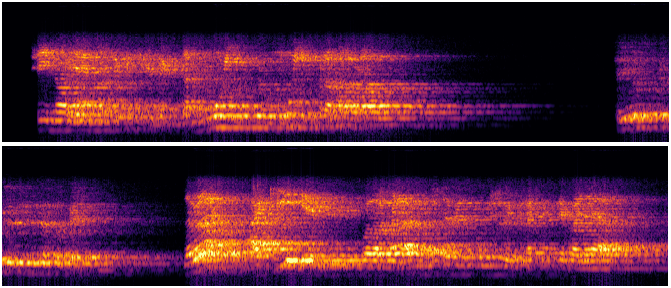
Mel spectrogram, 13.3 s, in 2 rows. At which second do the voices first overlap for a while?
none

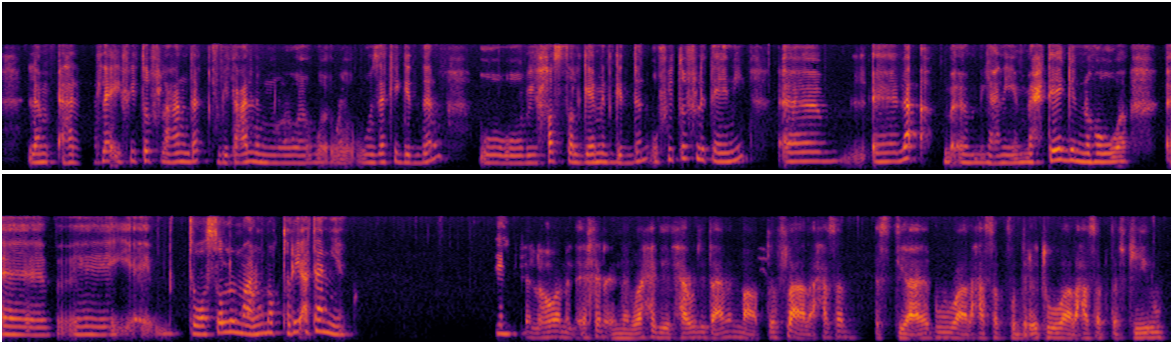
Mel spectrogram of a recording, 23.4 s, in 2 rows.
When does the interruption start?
none

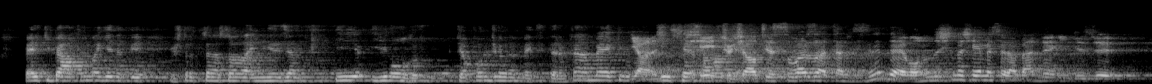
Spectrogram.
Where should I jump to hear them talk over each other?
6 s

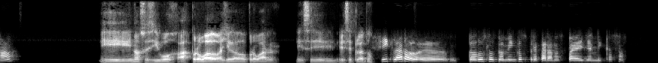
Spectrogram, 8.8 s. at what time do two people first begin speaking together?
none

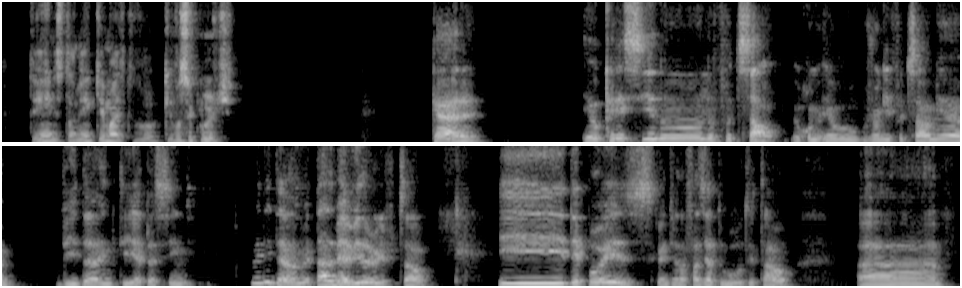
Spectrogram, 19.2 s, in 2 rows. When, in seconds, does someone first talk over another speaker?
none

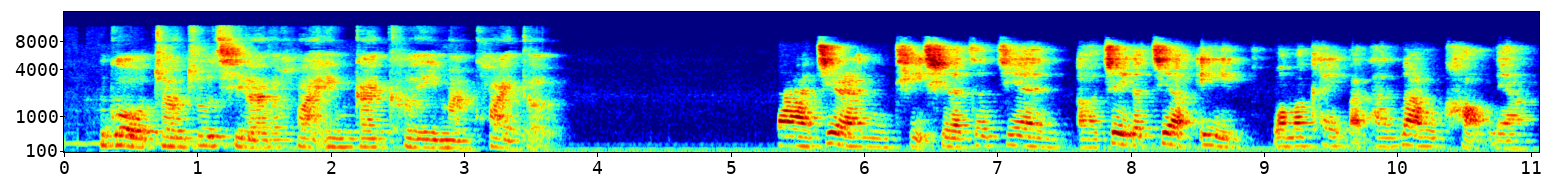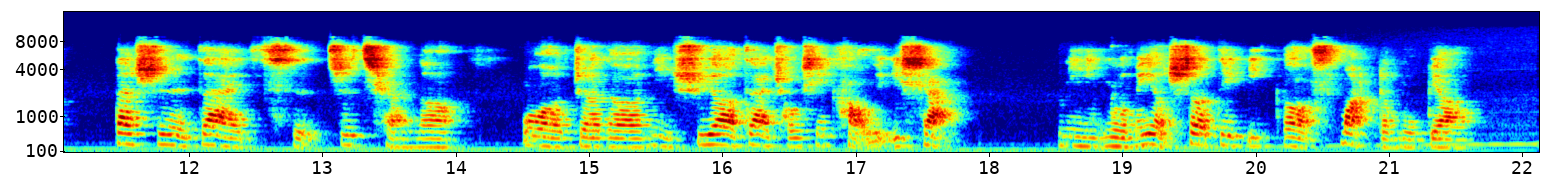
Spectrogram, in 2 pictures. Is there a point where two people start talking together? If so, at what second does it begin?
none

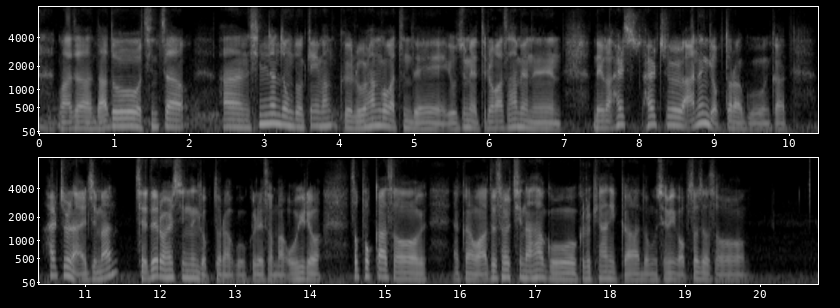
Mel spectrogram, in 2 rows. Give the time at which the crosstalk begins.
none

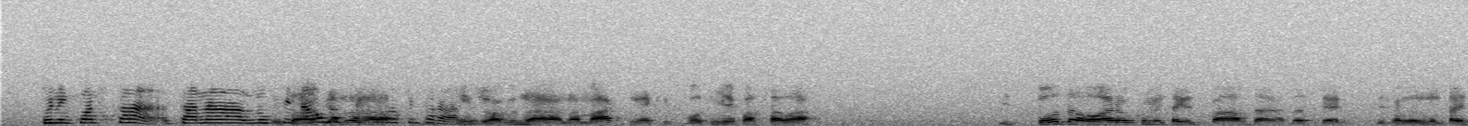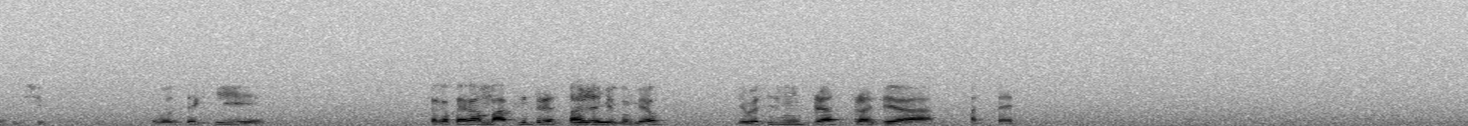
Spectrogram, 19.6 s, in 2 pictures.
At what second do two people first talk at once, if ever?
2 s

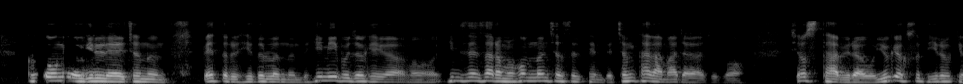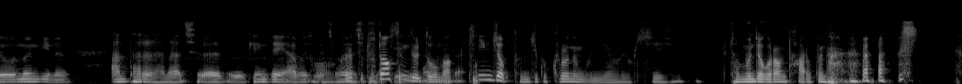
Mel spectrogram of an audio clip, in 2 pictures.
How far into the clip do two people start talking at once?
13 s

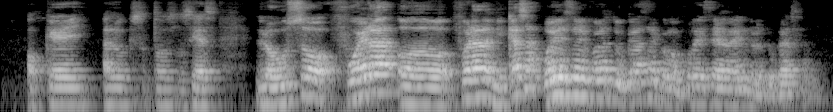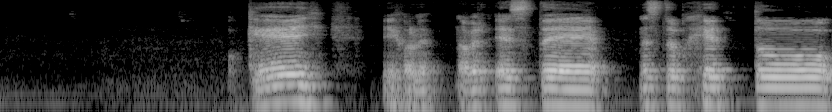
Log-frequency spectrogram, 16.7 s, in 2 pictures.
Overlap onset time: none

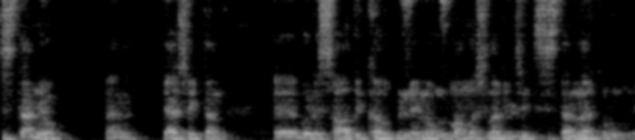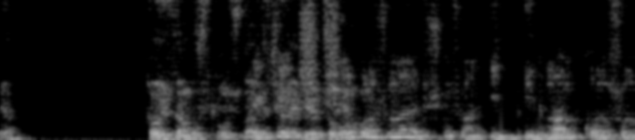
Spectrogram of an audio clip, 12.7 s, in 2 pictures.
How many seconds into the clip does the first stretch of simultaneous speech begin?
9 s

